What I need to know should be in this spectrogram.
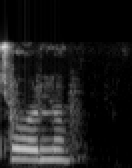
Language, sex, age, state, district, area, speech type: Nepali, female, 18-30, West Bengal, Kalimpong, rural, read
